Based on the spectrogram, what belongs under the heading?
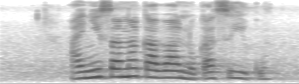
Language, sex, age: Tsonga, female, 19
